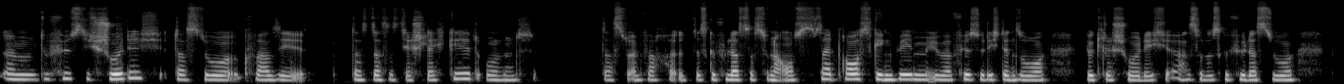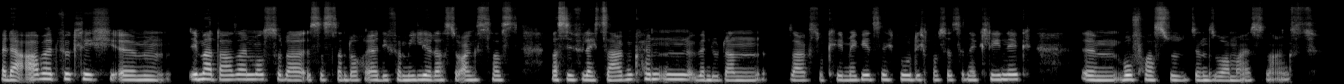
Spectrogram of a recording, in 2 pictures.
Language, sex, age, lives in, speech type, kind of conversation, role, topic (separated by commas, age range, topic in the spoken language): German, female, 18-19, Germany, conversation, advice, advisor, Wie kann ich mit Schuldgefühlen gegenüber Kolleginnen und Kollegen sowie meiner Familie umgehen, weil ich mich nur langsam erhole?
